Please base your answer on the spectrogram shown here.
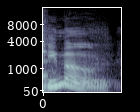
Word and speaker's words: Timon: kind of like the Lion King. Yeah? Yeah. Timon. Yeah. Oh, yeah. Yeah, he was one of my favorites, right? Yeah, it's the funny one, you know. Timon.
